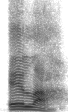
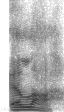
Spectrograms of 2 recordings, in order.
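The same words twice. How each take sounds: No difference in how they are said.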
